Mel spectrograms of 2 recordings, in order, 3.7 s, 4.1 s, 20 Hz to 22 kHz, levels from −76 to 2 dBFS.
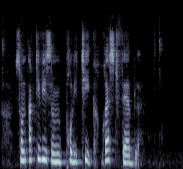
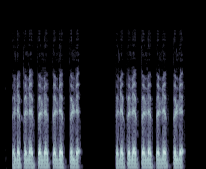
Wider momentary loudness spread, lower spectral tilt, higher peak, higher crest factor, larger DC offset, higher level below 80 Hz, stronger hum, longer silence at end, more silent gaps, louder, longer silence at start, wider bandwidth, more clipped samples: first, 9 LU vs 4 LU; second, -4 dB/octave vs -7.5 dB/octave; about the same, -2 dBFS vs 0 dBFS; about the same, 18 dB vs 16 dB; neither; second, -58 dBFS vs -34 dBFS; neither; first, 0.9 s vs 0.45 s; second, none vs 1.89-2.26 s; about the same, -19 LUFS vs -17 LUFS; about the same, 0.3 s vs 0.25 s; first, 13.5 kHz vs 10.5 kHz; neither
